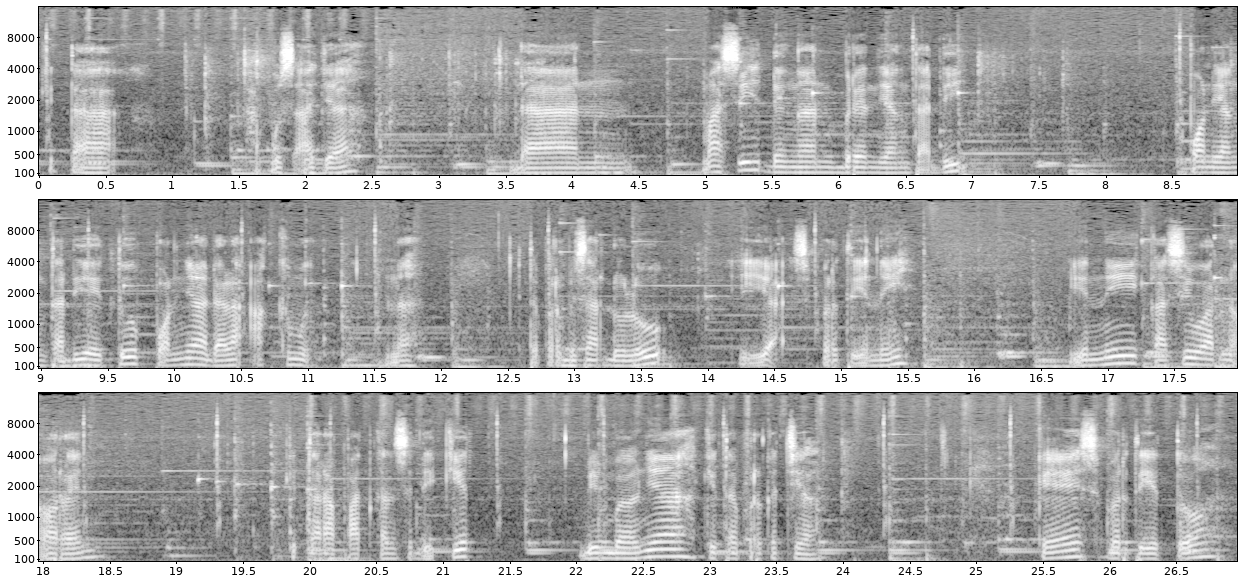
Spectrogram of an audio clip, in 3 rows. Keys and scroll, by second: 1.3 BackSpace, 2.1 ctrl+Right, 2.3 ctrl+Right, 3.3 BackSpace, 3.5 BackSpace, 7.7 h, 10.4 h, 24.1 ctrl+z.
